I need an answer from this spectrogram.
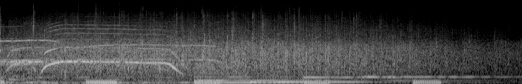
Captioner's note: cheering and applause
